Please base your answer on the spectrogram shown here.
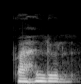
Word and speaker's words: Buhlul: Ini ada yang membacanya Bahlul, ada yang membacanya buhlul. Saya milih membaca Buhlul saja ya.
